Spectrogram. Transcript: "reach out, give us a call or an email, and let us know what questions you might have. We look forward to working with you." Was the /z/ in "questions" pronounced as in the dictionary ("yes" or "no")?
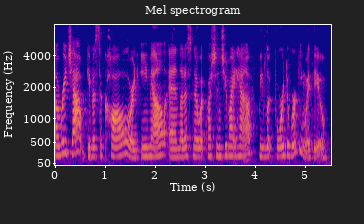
yes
